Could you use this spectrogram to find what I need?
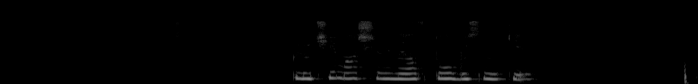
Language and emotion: Russian, sad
